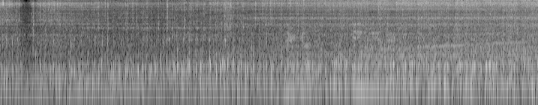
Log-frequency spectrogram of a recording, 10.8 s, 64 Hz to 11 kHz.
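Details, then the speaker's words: DeLonghi PrimaDonna after full service, hot chocolate function at high density, 2 cups: constant steam hiss with a quick, light churning pulse that gradually builds as the steam-driven whisk turns freely and evenly; normal agitation. "You can hear it moving. You see the steam coming out of the top. The steam is what's rotating the mechanism."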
